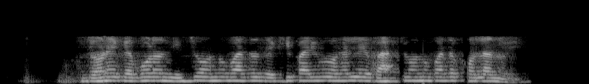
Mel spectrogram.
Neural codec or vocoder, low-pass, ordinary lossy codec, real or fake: vocoder, 44.1 kHz, 80 mel bands, Vocos; 3.6 kHz; AAC, 16 kbps; fake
